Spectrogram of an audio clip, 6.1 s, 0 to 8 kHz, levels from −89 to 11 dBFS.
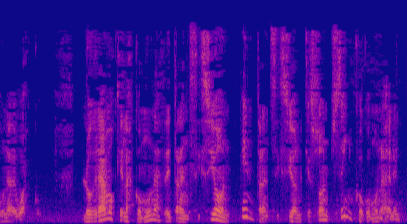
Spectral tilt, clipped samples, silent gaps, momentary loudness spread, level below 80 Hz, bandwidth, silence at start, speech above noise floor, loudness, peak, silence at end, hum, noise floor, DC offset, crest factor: -4.5 dB/octave; under 0.1%; none; 9 LU; -78 dBFS; 7.6 kHz; 0 s; 25 dB; -35 LUFS; -10 dBFS; 0.1 s; none; -59 dBFS; under 0.1%; 24 dB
